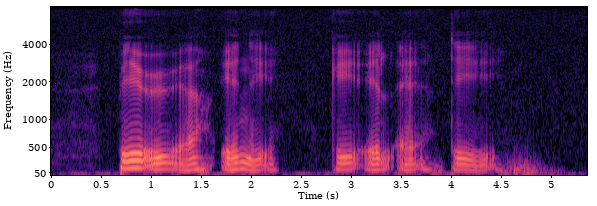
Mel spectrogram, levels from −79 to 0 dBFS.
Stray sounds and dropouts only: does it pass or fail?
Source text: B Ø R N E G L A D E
pass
